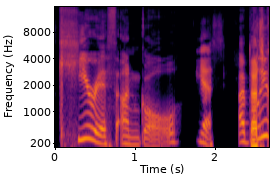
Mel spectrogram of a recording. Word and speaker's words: Cirith Ungol: The C's at the beginning of words in Elvish are pronounced like K's.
